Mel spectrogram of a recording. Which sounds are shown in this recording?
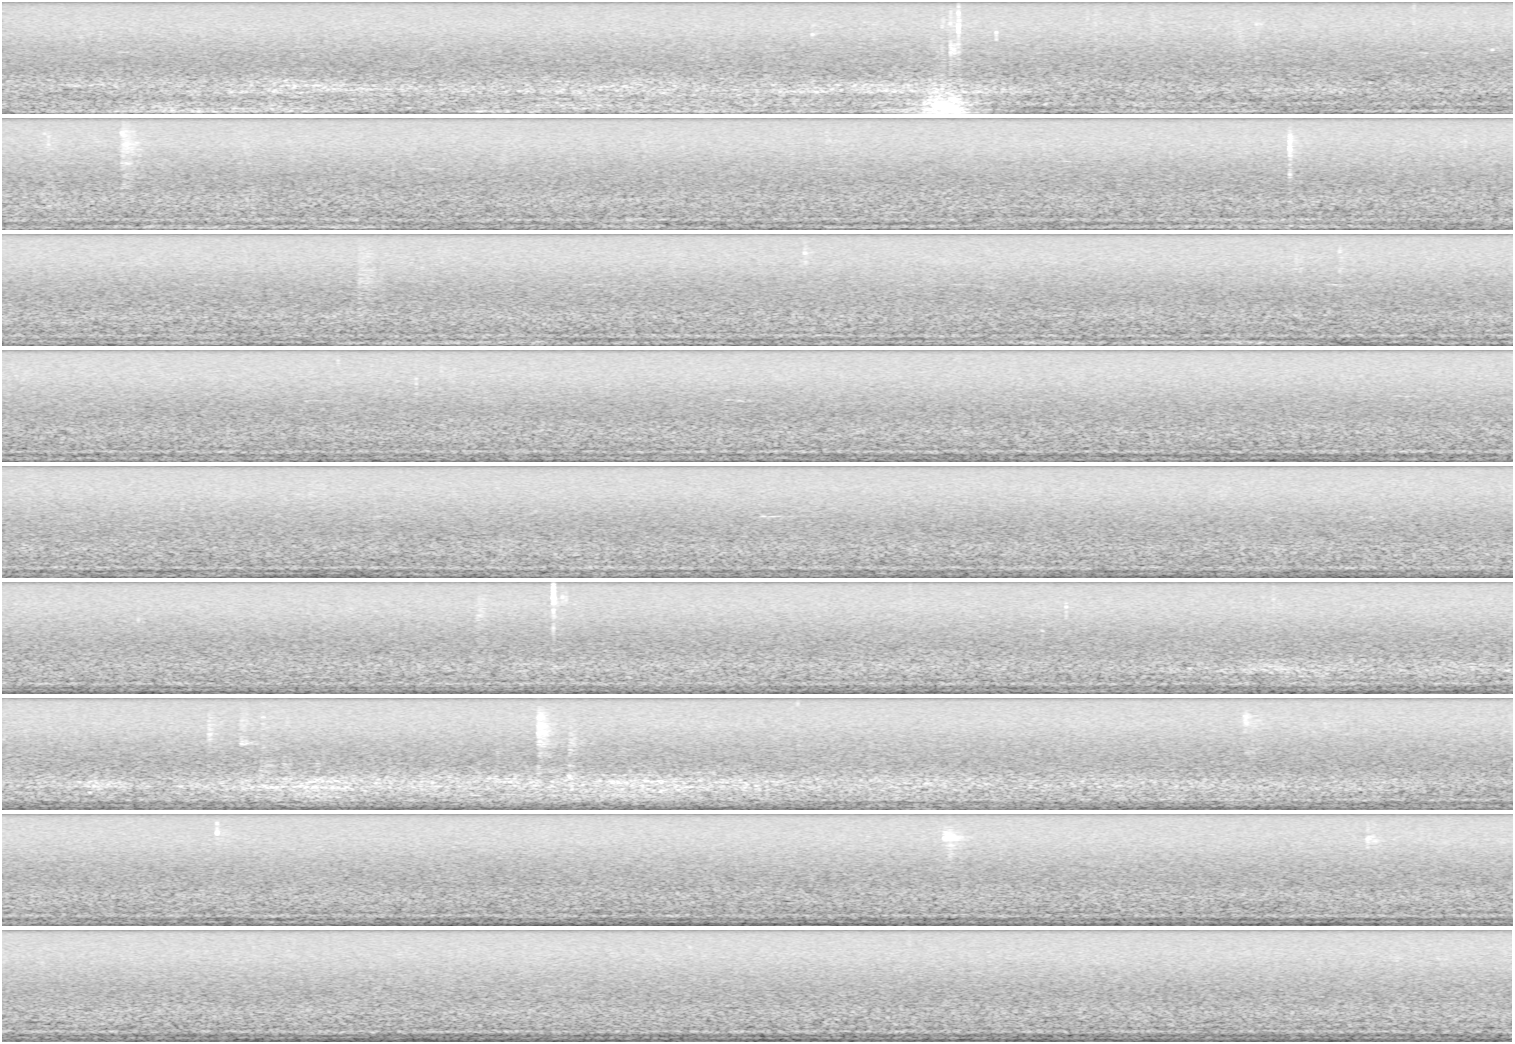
airplane, insect buzz, gunshot, unidentified bird chip note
